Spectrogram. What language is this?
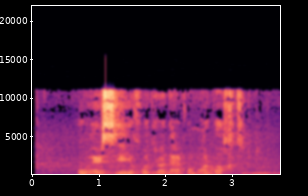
Persian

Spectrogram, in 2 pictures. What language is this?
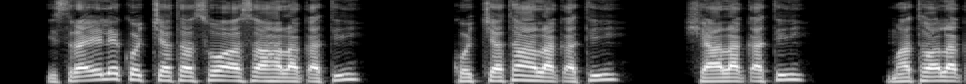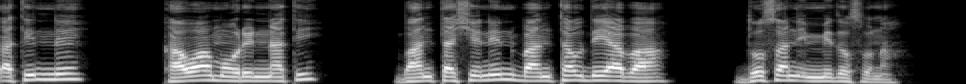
Gofa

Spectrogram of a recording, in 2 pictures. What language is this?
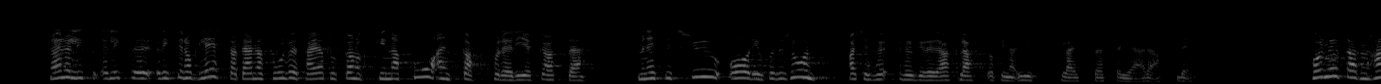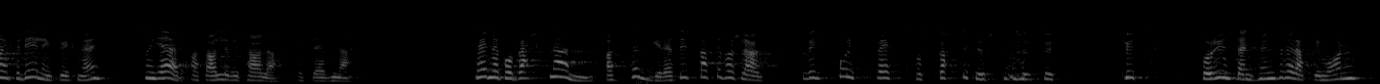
Norwegian Nynorsk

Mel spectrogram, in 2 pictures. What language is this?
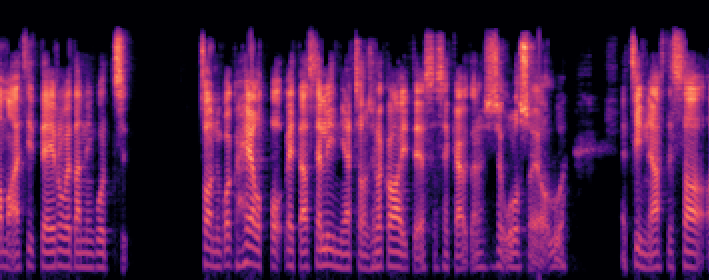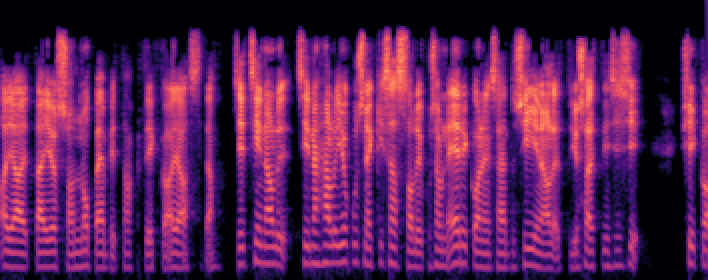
Finnish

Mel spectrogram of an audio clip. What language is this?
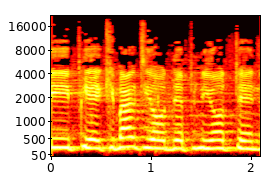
Hebrew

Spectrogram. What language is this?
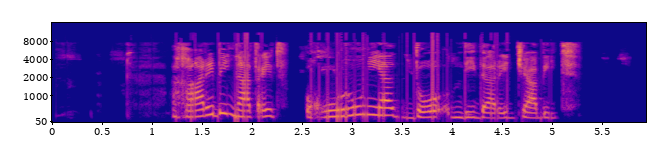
Georgian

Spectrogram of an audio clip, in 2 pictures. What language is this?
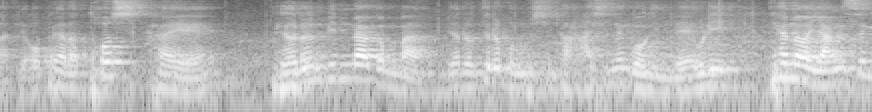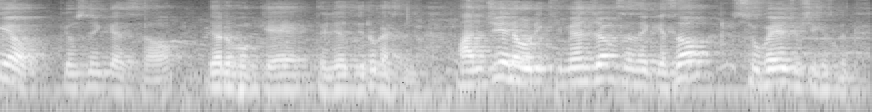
Korean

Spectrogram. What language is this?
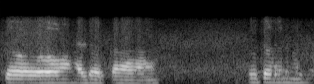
Telugu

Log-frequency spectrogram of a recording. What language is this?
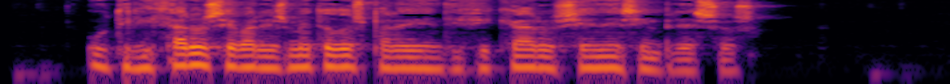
Galician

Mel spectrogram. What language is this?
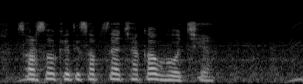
Magahi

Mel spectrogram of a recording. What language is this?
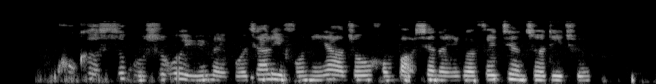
Chinese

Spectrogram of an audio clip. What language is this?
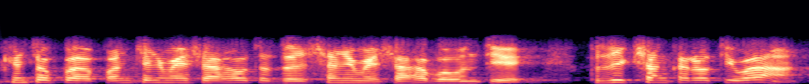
Sanskrit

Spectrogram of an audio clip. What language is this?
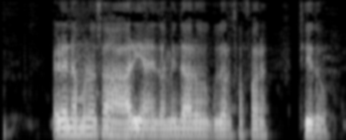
Sindhi Bhil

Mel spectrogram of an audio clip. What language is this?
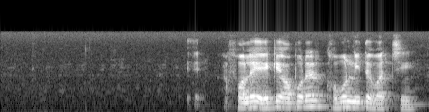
Bangla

